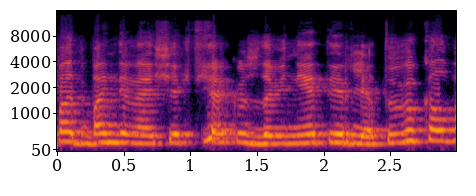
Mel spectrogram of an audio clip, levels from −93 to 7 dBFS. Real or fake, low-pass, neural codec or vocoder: real; 14.4 kHz; none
